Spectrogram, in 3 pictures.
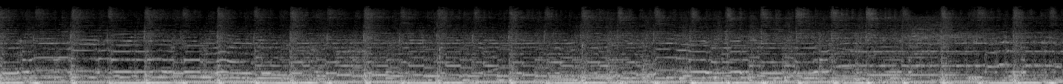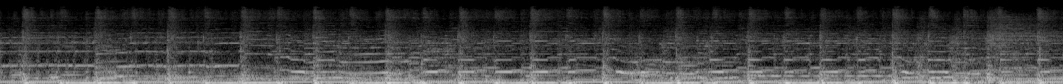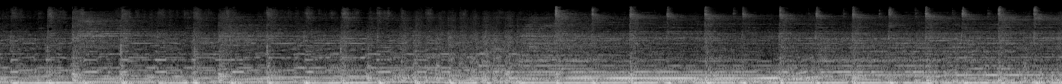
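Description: Live blues-rock band playing an instrumental passage: electric guitar playing a lead line with bent, sustained notes over bass and a drum kit keeping a steady beat.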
